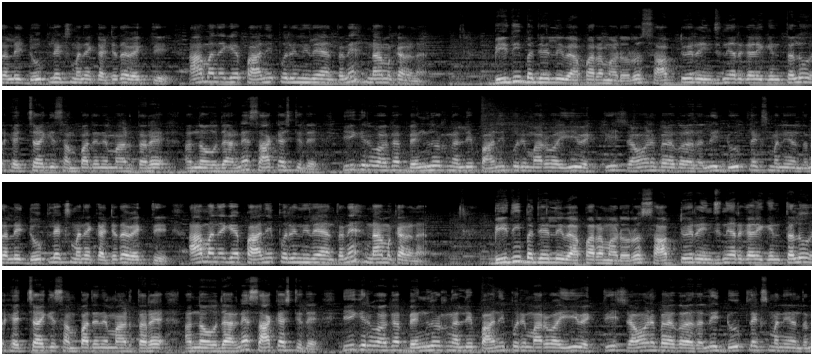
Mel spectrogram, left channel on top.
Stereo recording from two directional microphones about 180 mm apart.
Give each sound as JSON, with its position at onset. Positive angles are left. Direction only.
{"t": 0.0, "sound": "a man's voice", "side_deg": -20}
